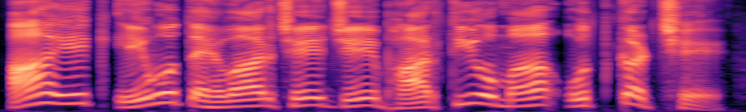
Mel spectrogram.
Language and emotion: Gujarati, neutral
